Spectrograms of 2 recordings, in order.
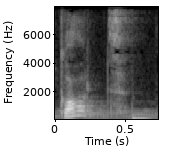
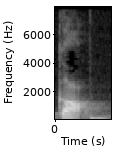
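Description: First: The final T is fully released. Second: The final T abruptly stops the airflow. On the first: "instead of pronouncing the T sound as a T" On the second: "you will pronounce it as a stop T, which is an abrupt stop in the airflow"

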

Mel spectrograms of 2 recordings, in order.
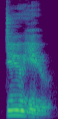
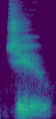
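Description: First: A d sound is followed by y. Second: The d and y merge into j. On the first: "Now let's try it with the D sound" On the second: "Now we've made the j sound out of the d sound"

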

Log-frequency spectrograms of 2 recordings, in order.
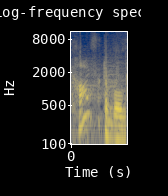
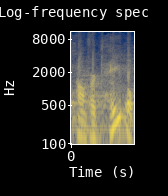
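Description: First: The stress falls on the first syllable, 'com'. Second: The stress falls on the last part, 'table'. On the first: The speaker calls it right. "instead of comfortable, comfortable, comfortable" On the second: The speaker calls it wrong. "they say comfortable, comfortable, comfortable ... you shouldn't be saying comfortable, stressing the table"

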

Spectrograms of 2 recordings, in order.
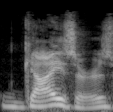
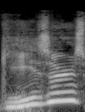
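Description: First: The word is said the American way. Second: The word is said the British way. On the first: "what I say in my U.S. English" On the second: "Because it's a UK show, that's what she heard"

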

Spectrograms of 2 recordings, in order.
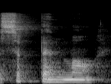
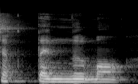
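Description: First: The middle vowel is dropped and said quickly. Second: The middle vowel is clearly pronounced. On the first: The speaker calls it right. "chúng ta đọc nhanh là certainement" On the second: The speaker calls it wrong. "Thay vì phát âm là certainement"

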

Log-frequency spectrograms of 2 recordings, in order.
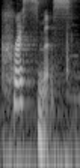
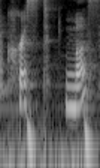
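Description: First: The T sound is left out entirely. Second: The T sound is clearly pronounced. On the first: The speaker calls it right. "It's kind of being omitted" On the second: The speaker calls it wrong. "You don't say Christmas"

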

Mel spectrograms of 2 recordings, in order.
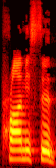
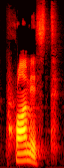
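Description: First: The word ends with a voiced d sound. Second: The word ends with a voiceless t sound. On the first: The speaker calls it wrong. "promised 더 되게 어렵거든요" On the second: The speaker calls it right. "트 발음이 더 어울립니다 / 이 발음이 더 쉽죠"

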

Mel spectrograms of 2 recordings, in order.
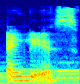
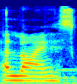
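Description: First: It sounds like the word alias. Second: It sounds like the name Elias. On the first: The speaker calls it right. "but it is Alias" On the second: The speaker calls it wrong. "I did think that it was pronounced Elias Grace"

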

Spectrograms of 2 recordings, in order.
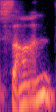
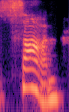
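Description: First: The word is said with the third tone. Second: The word is said with the fourth tone. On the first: It means powder. "third tone means powder" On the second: It means to scatter. "with the fourth tone, san, means to scatter"

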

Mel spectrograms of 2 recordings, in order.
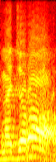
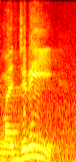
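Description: First: The vowel after the r is an open a. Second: The vowel after the r is a close i. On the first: "Dia tak baca majra" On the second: "dia tak baca majri"

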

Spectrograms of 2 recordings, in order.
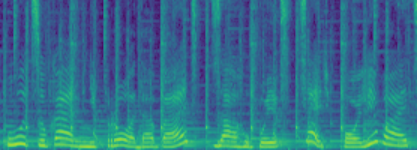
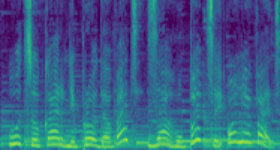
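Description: First: The sentence is spoken at a slower pace. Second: The sentence is spoken at a faster pace.

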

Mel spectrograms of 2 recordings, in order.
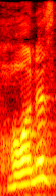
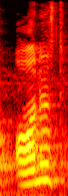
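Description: First: The word begins with an audible h sound. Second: The word begins directly with a vowel sound. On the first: The speaker calls it wrong. "हम इसको हॉनेस्ट नहीं पढ़ते" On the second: The speaker calls it right. "हम इसको ऑनेस्ट पढ़ते हैं"

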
